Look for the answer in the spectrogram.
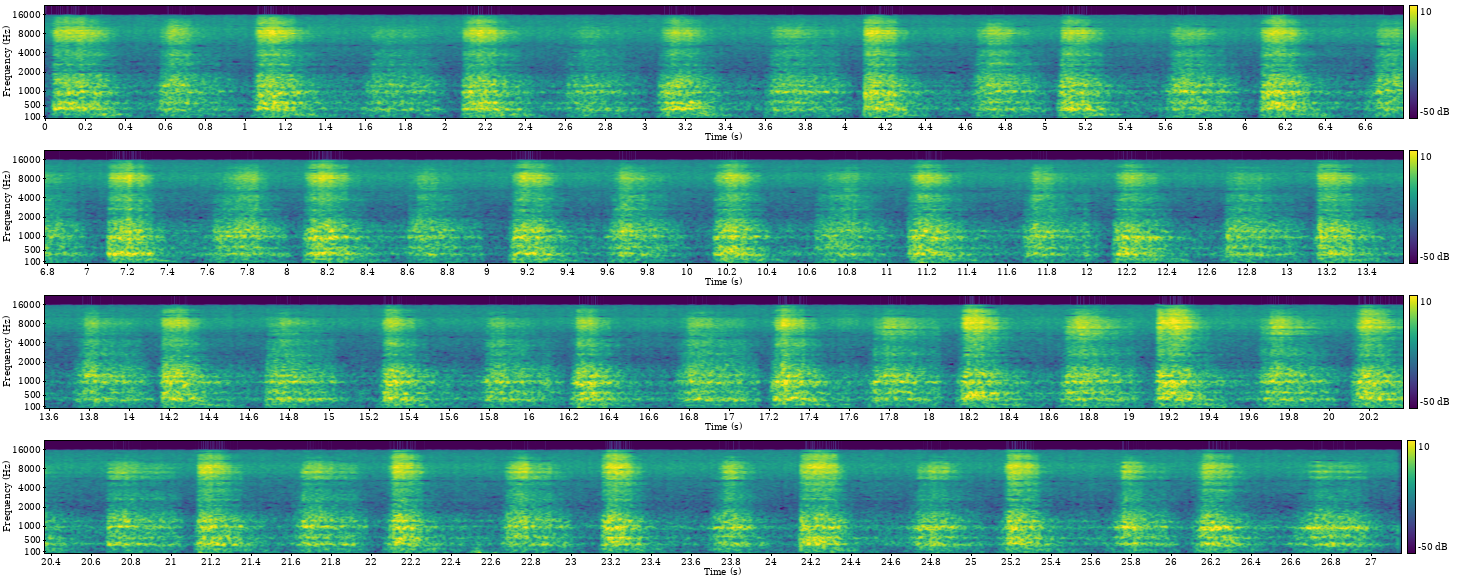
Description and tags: Animal Heavy Breathing
The sound of a large animal breathing heavily.
Created by modifying this sound:
Lowered the pitch and sped it up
